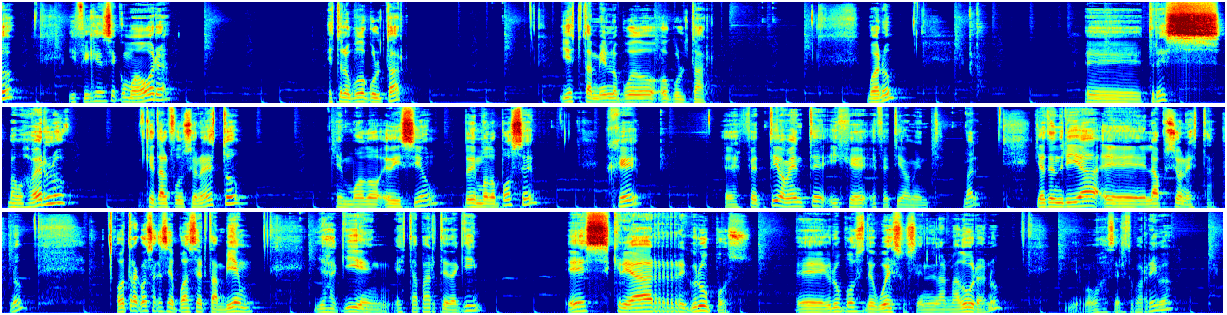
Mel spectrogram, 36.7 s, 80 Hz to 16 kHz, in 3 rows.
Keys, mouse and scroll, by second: 0.2 scroll up 1, 0.3-0.7 scroll down 2, 0.6 middle click, 3.9 click, 5.0 right click, 7.7 click, 8.3-8.8 scroll down 2, 8.5-9.7 scroll up 4, 9.7 KP_0, 11.5 KP_3, 12.7 scroll up 1, 13.0 shift+middle click, 13.5 middle click, 14.3 right click, 15.8 click, 17.8 right click, 18.9 g, 20.6 right click, 20.8 g, 22.7 ctrl+z, 23.2-25.3 scroll down 5, 25.3 scroll down 1, 25.4 KP_3, 27.4 click, 27.8-28.4 scroll down 7, 29.7-30.3 scroll down 4, 30.3-32.2 scroll up 3, 33.3 click.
